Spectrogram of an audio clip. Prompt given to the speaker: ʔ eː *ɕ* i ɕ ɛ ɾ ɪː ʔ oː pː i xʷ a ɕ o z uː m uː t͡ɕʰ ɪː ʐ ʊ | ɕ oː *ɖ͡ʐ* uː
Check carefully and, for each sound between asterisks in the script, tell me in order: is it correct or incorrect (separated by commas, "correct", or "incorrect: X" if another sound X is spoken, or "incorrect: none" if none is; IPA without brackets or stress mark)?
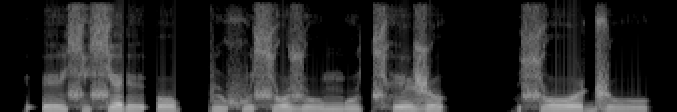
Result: correct, correct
